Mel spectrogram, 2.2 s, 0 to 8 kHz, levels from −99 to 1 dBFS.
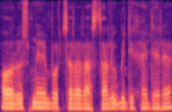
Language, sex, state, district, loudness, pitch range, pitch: Hindi, male, Arunachal Pradesh, Longding, -18 LUFS, 120-125 Hz, 120 Hz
